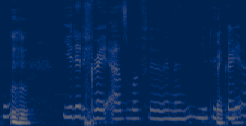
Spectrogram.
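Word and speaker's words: LeFou: yeah I would say I would say cogsworth lfu is how you pronounce it you did great as lefu and then you did great as the chair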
